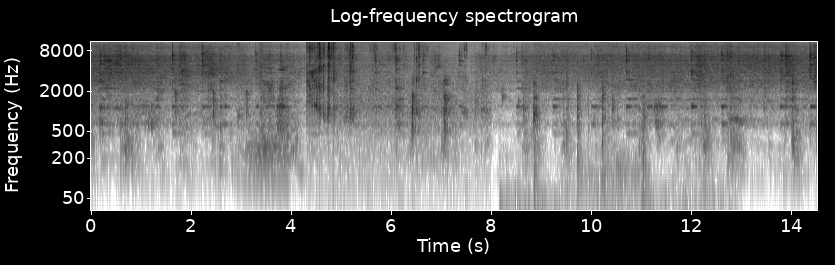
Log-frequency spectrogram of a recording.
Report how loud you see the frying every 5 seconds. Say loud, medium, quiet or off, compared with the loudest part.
loud, medium, loud.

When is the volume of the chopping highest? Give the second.
7 s.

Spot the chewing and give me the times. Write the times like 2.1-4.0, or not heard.
2.9-12.8.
